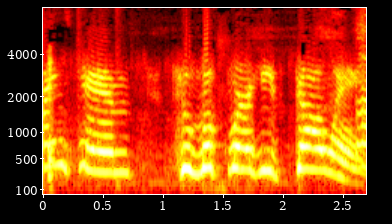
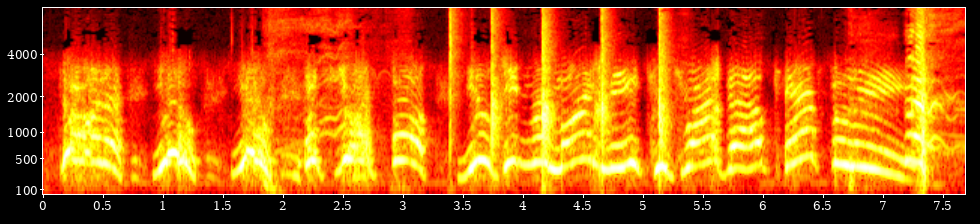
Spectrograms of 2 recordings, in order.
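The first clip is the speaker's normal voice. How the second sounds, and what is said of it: Imitates another person screaming. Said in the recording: “your impression of how he screams your name out”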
